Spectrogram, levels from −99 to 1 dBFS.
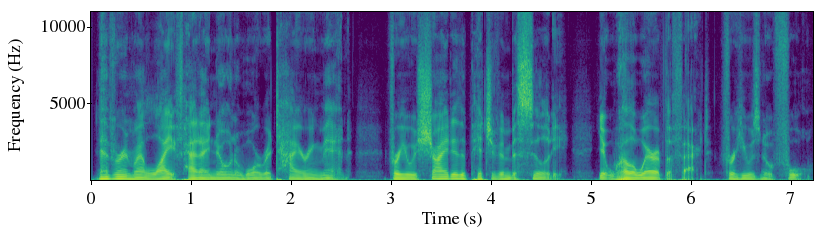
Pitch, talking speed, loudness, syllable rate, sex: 95 Hz, 255 wpm, -19 LUFS, 6.0 syllables/s, male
